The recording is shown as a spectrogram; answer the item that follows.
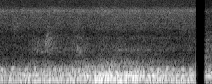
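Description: Faint, steady low hum of background noise, with no distinct event.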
